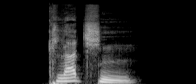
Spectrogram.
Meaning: 1. gerund of klatschen 2. dative plural of Klatsch
- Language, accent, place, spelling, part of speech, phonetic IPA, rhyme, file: German, Germany, Berlin, Klatschen, noun, [ˈklat͡ʃn̩], -at͡ʃn̩, De-Klatschen.ogg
